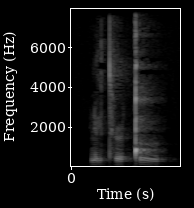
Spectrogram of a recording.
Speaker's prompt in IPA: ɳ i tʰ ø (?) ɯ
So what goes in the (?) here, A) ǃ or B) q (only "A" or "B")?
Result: A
